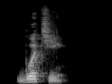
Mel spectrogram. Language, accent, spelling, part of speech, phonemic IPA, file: French, France, boîtier, noun, /bwa.tje/, LL-Q150 (fra)-boîtier.wav
- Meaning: alternative form of boitier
